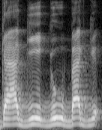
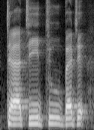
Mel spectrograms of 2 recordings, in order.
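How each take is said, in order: First: The consonant is made with the tongue back. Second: The consonant is made with the tongue tip. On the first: "kalau dari pangkal jadi gagigu bag" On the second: "kalau pakai ujung lidah jadinya j"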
